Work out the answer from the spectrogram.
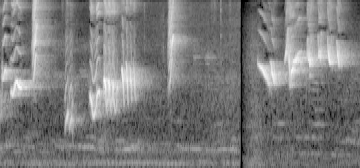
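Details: Aceh white-rumped shama in full song, showing its isian fill-ins: loud rising whistles, a buzzy chattering phrase, then a fast, bright, warbling run that climbs and jumps in pitch.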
